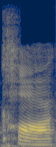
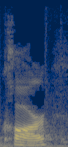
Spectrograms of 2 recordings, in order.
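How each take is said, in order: First: The final R sound is dropped. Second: The final R sound is pronounced.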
